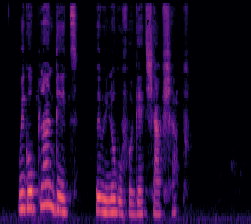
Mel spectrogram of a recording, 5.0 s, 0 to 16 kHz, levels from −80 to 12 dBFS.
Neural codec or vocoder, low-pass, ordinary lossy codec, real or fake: none; 14.4 kHz; MP3, 64 kbps; real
